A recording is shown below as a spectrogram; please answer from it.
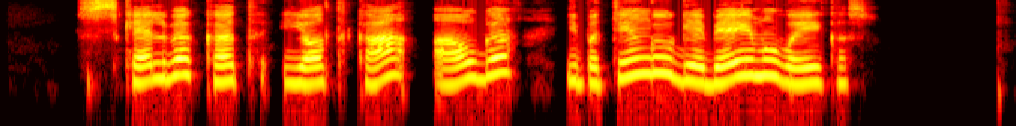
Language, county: Lithuanian, Vilnius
